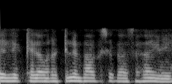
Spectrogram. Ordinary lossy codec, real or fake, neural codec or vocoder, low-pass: none; fake; codec, 16 kHz, 2 kbps, FreqCodec, smaller model; 5.4 kHz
